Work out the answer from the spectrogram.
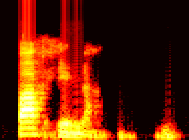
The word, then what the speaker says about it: página: Para que exista una palabra esdrújula, es necesario que la palabra tenga al menos 3 sílabas. Por ejemplo, página.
